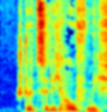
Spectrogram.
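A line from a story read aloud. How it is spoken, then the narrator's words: Plain. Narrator (German): sagte die Birke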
